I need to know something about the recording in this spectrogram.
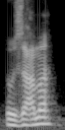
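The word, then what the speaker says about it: Uzomah: And honestly, they have a legit tight end in CJ Uzman, I think is how it's pronounced. – Uzama. – I mean, Uzama, thank you.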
